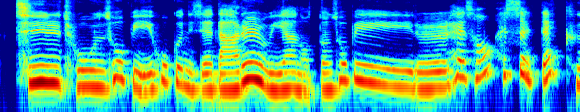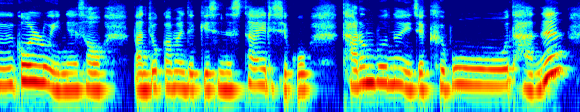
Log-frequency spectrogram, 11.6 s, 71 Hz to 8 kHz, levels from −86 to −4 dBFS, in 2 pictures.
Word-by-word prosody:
질 250 0 +6
좋은 205 -1 -1
소비 200 - -2
혹은 235 +1 -3
이제 180 -1 -2
나를 190 +8 +5
위한 185 +1 0
어떤 170 +3 -5
소비를 210 -7 -1
해서 310 - -3
했을 340 -4 -2
때 340 +7 -2
그걸로 235 +1 +3
인해서 180 0 -1 0.3
만족감을 195 +1 -2
느끼시는 180 +1 -2
스타일이시고 185 -3 -5 0.3
다른 235 +4 +1
분은 235 -2 0
이제 185 -1 -2
그보다는 215 - 0
210 Hz, 275 characters per minute, -20 LUFS, 185-245 Hz, 0.3 s, 질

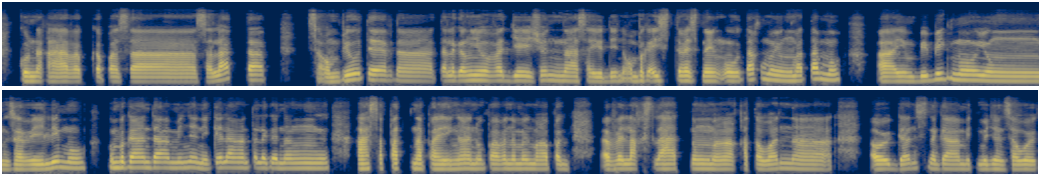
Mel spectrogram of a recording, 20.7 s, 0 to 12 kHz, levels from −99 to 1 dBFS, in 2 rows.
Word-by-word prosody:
kung 145 0 +3
nakaharap 140 0 +1
ka 140 - -1
pa 140 -1 -1
sa 135 +1 +1 0.6
sa 130 - -4
laptop, 175 -1 +1 0.4
sa - - -4
computer 170 - +2
na 150 -2 -2
talagang 155 +1 0
'yong 165 -1 +2
radiation 155 0 0 0.2
nasa'yo 140 -2 0
din 145 +2 -5
kumbaga 150 +2 -1
stress 155 0 0
na 150 -1 +3
'yong 145 0 +1
utak 185 +5 0
mo, 190 - -1
'yong 155 -2 0
mata 155 +7 +2
mo, 185 -1 -2 0.3
ah, 140 0 +4
'yong 140 -1 -1
bibig 160 +8 0
mo, 175 -5 +2
'yong 155 -2 +2 0.4
sarili 145 +6 +2
mo. 180 -1 -1 0.2
Kumbaga 190 0 +3
ang 185 - -1
dami 180 -1 +1
n'yan 180 -3 -2
eh, - - -9
kailangan 185 0 0
talaga 175 -1 -1
ng, 170 0 -1 0.3
ah, 155 - +7
sapat 165 +1 -1
na 155 - +4
pahinga 150 +1 +1
'no? 155 -1 -3
Para 155 0 +1
naman 155 0 0
makapag-relax 150 0 -1
lahat 150 0 +2 0.2
no'ng 155 -1 +1
mga 145 0 +2
katawan 145 +2 0
na 155 -2 -1 0.7
organs 150 +3 +1
na 160 - -2
gamit 150 -1 -1
mo 145 0 -4
d'yan 145 -2 -1
sa 140 0 0
work 140 -1 +1
155 Hz, 170 wpm, -23 LUFS, 145-170 Hz, 0.7 s, ah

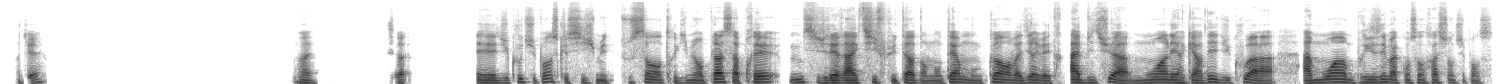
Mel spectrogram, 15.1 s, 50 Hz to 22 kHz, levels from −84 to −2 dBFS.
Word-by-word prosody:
OK. 125 +3 -6 2.5
Ouais, 120 -3 -3 0.7
ça - - -5 0.7
et 120 -2 +1
du 110 +1 -6
coup, 150 - -4
tu 145 -3 -8
penses 150 +4 -3
que 125 - -6
si 120 +1 -5
je 115 - -8
mets 110 -1 -5
tout - - -12
ça 130 +3 0
entre 125 -2 -2
guillemets 115 +1 -4
«en 110 - 0
place», 140 +5 +5
après, 140 +1 +2
même 130 +1 -3
si 140 -2 -6
je 120 - -2
les 115 0 +6
réactives 115 +3 +2
plus 120 - -6
tard, 120 +1 +4
dans 110 -1 -5
le - - -6
long 105 0 -5
terme, 135 +3 +3
mon 110 -2 -5
corps, 140 +5 +4
on 125 - +3
va 110 -1 +2
dire, 125 +4 0
il 120 - +1
va 110 - +1
être 105 -1 -6
habitué 130 +2 +2
à 110 -6 +5
moins 120 +6 +1
les 125 -1 +3
regarder 120 +3 +1
et - - 0
du 115 -3 -7
coup, 140 +6 -1
à 110 -1 +3 0.2
à 110 0 +3
moins 140 +4 +4
briser 130 +2 -2
ma 125 -2 +1
concentration, 125 -1 -4
tu 110 0 -13
penses? 105 -1 -10
120 Hz, 215 wpm, -23 LUFS, 110-130 Hz, 2.5 s, les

